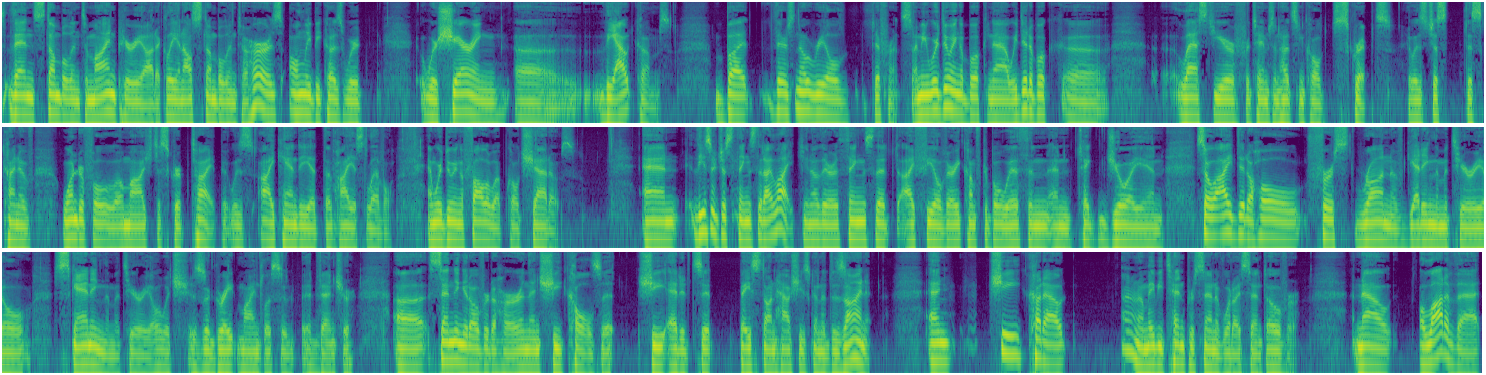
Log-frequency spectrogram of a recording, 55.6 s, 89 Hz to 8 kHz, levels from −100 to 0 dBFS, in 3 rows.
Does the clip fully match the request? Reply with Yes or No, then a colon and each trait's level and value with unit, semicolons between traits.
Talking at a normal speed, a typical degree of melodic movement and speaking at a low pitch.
Yes: average, 165 wpm; average, 3.4 semitones; low, 110 Hz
